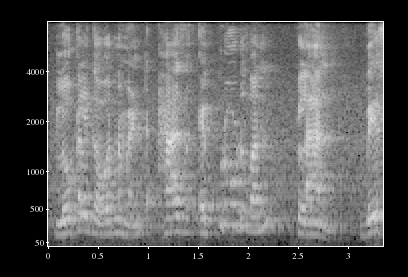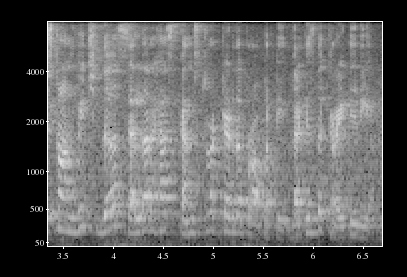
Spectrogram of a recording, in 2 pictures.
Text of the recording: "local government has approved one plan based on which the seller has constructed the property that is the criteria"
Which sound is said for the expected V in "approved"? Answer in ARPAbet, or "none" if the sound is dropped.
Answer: V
